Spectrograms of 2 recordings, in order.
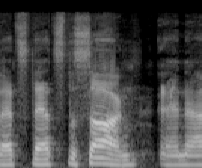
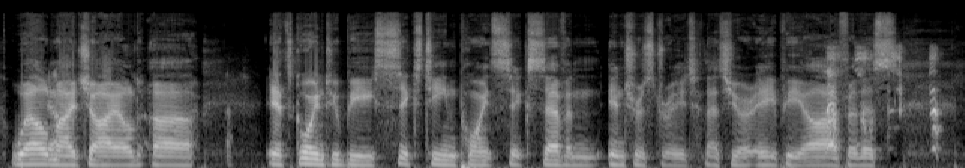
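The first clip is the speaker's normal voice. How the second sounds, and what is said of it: Character voice playing God. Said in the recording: “this is my God impression.”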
